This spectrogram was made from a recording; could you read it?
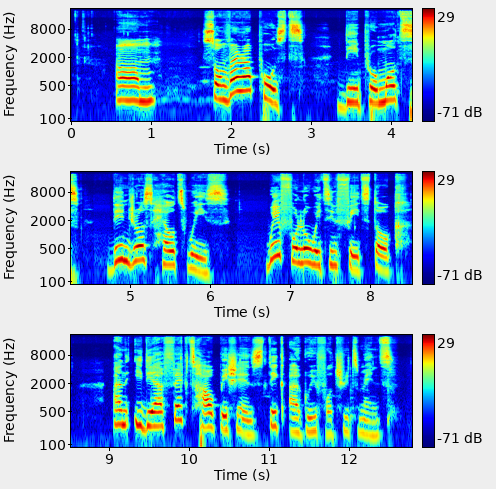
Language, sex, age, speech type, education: Nigerian Pidgin, female, 15-29, spontaneous, tertiary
